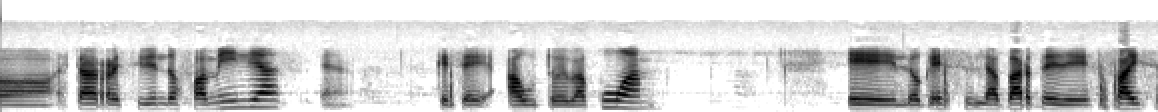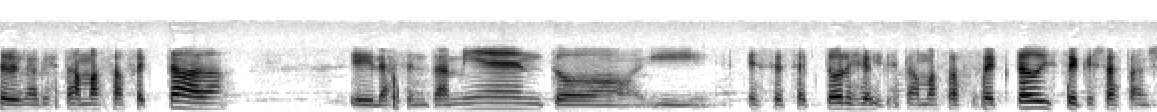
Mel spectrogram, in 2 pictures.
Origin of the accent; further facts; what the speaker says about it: La Reja, Buenos Aires Province, Argentina; yo soy de La Reja y allá también estaba todo anegado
